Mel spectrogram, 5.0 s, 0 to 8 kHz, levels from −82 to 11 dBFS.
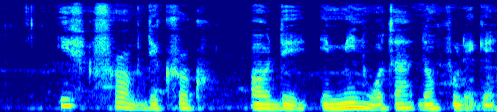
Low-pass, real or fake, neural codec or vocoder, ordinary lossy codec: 7.2 kHz; real; none; none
